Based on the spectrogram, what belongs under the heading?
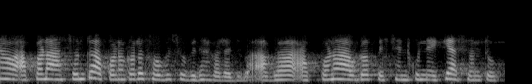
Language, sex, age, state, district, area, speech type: Odia, female, 45-60, Odisha, Sambalpur, rural, conversation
